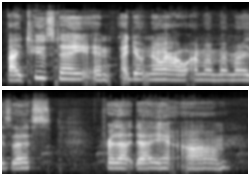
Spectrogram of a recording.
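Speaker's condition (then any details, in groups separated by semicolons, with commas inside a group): Cerebral palsy, mild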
